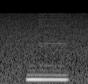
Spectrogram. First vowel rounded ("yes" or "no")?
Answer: yes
